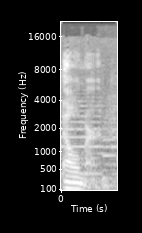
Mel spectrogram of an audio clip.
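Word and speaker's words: Aylmer: a yl Amer Alma but it's pronounced Elmer okay so this thing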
